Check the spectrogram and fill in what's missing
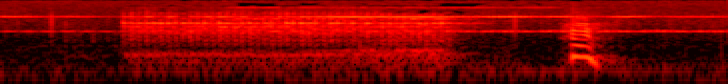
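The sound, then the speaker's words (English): A telephone bell rings in one sustained, metallic burst lasting over a second, then stops; a short vocal grunt follows in the quiet. “Maybe if we'll just be real quiet, they'll think nobody's here and quit ringing in a minute.”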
